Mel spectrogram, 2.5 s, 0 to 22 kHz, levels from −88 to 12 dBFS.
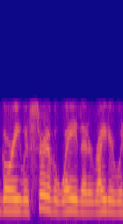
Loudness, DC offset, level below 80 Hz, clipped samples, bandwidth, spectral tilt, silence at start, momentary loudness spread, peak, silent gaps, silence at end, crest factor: -20 LUFS; under 0.1%; -72 dBFS; under 0.1%; 4.2 kHz; -5 dB/octave; 0 s; 4 LU; -6 dBFS; none; 0 s; 12 dB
